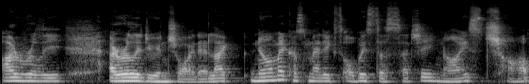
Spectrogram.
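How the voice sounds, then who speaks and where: A woman speaks in a very deep, low voice over noticeable background noise. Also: moderate pace. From Germany. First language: German. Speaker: beauty youtuber. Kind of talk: casual chat. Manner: animated; halting.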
